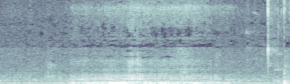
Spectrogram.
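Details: Pushok, a sleeping domestic cat that cannot purr, snoring indoors: one soft, low, rasping breath swelling and fading over about a second, followed by two faint clicks in a quiet small room.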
